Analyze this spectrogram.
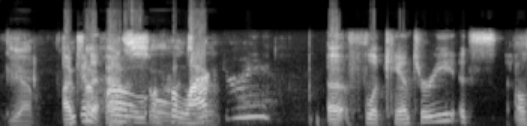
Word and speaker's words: phylactery: A phylactery? Flicantry. I'll spell it for you. Phylactery. Phylactery. It's very hard to pronounce. It's factory, but with full in front of it. But it's PHYL.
